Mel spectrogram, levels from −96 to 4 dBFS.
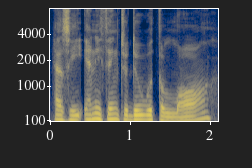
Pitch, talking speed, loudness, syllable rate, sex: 120 Hz, 230 wpm, -15 LUFS, 5.1 syllables/s, male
